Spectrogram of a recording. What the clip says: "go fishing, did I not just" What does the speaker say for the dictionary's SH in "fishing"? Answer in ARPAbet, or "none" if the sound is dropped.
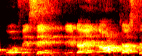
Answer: S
